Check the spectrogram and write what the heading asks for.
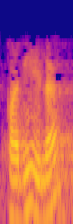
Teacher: القاف مفتوحة فمفخمة وعند الوقف تديها ألف كاملة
